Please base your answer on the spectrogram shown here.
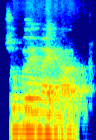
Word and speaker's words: Chukwuemeka: That's how you pronounce it. Chukwuemeka, Cameron, and Trevor Forrest.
